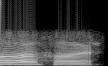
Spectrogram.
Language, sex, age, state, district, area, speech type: Assamese, female, 60+, Assam, Dibrugarh, rural, conversation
